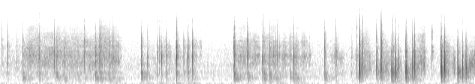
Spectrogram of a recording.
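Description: Long fingernails tap and scratch along the sides and lid of a small, closed, hollow grey cardboard iPhone box resting on a table. Quiet, dry scratching hiss comes in bursts, broken by short pauses and quick, irregular clicking taps with no ring. The taps grow sharper and louder toward the end.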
